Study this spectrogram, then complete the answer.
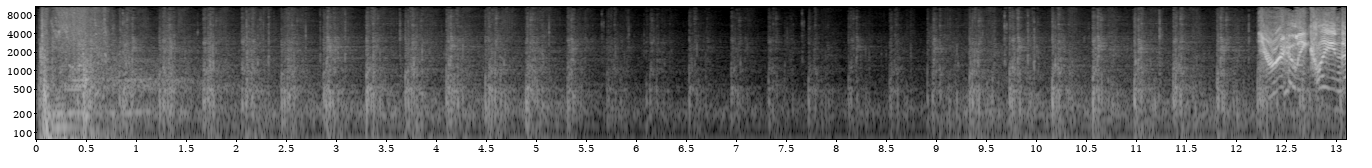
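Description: Many boots run fast on a metal grating, echoing in a tunnel.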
